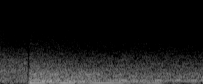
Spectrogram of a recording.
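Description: Low, steady rumble of interstate traffic passing overhead, heard inside a concrete tunnel beneath the highway; it swells about a third of a second in and fades after about a second and a half.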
